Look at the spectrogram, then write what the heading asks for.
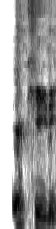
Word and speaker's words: Urquidy: And then on Sunday, we got Falter and your how do you say his last name? Jose, your Queedy? Is that how you say Urquidy. Urquidy, yeah.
